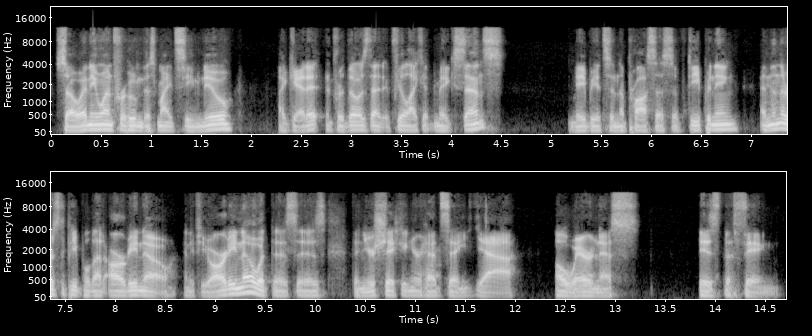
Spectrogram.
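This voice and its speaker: A middle-aged man speaking earnestly as a guest in an interview, explaining ideas slowly and with emphasis. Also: low voice, gravelly, dry recording, studio quality. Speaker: guest, youth arts nonprofit leader. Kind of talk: conversational interview. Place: home, dog barking nearby.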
